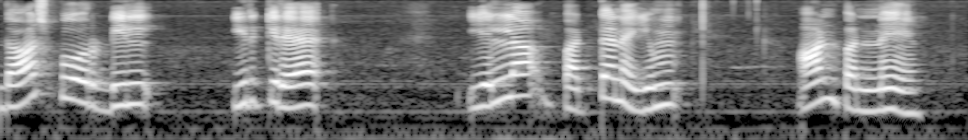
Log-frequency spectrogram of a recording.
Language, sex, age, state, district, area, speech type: Tamil, female, 30-45, Tamil Nadu, Tiruvarur, urban, read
